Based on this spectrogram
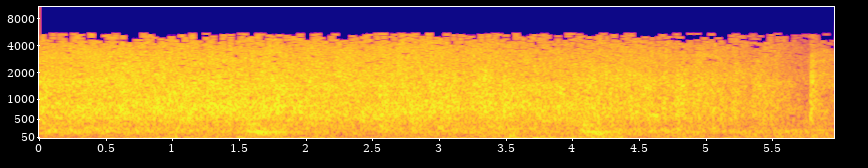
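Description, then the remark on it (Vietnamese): A crowd applauds steadily for several seconds, a dense wash of clapping hands that stays loud throughout and eases off slightly near the end, with no voices over it. “Câu hỏi thì nhiều, em nói thì dài, mà đại chúng hoan hỷ ngồi nghe la rai thì xin cho một tàng pháo trai hoan hỷ.”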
